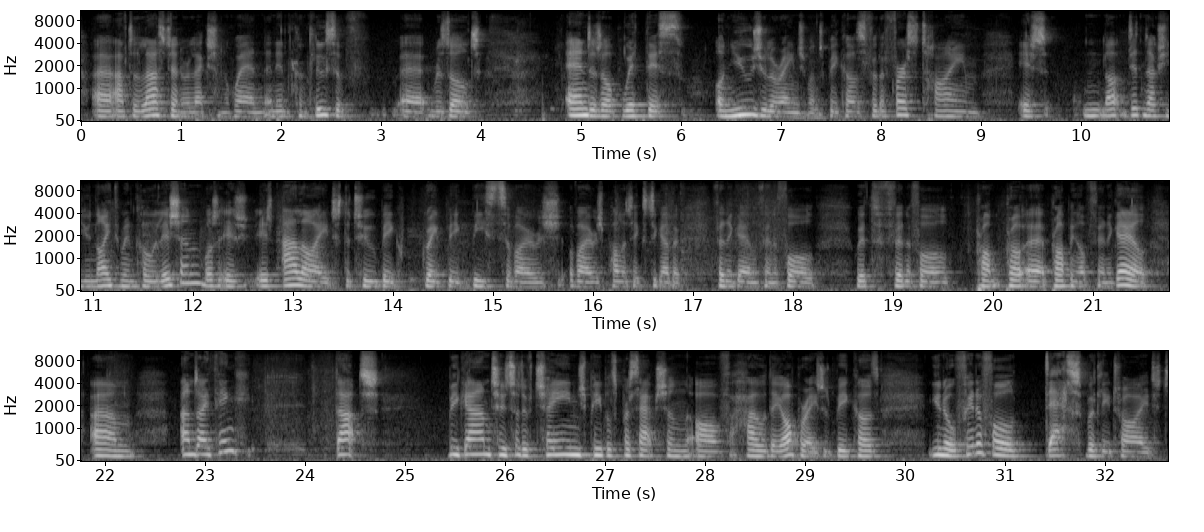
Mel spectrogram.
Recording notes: For our first live episode, recorded at Crow Street in Dublin's Temple Bar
